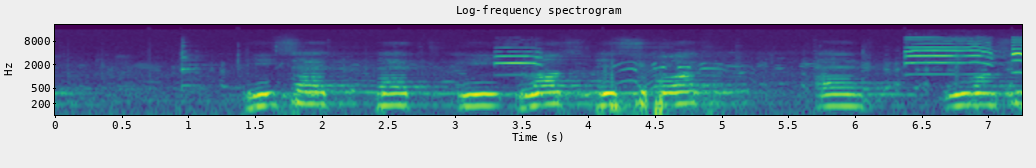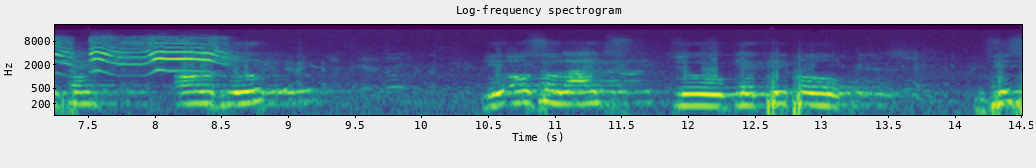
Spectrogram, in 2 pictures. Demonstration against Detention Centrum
3.3s 5.1s, 6.4s 8.8s

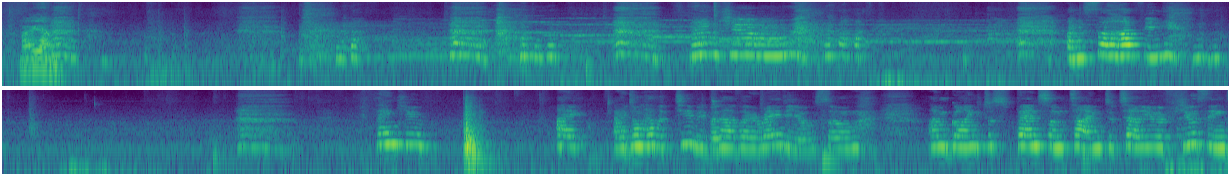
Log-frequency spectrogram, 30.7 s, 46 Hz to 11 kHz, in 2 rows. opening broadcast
3.9s 14.6s

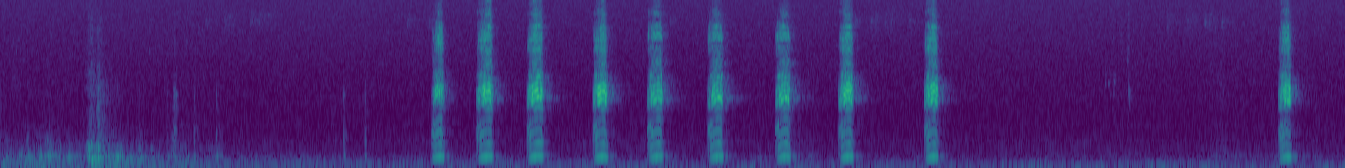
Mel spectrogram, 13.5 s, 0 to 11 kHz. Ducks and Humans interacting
4.3s 9.5s

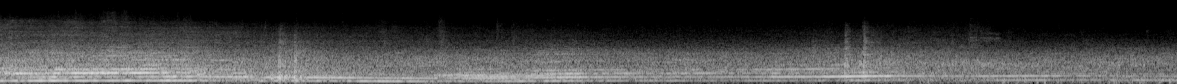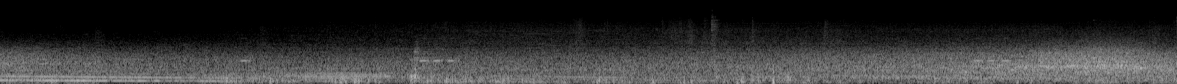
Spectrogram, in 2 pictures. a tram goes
11.2s 23.5s

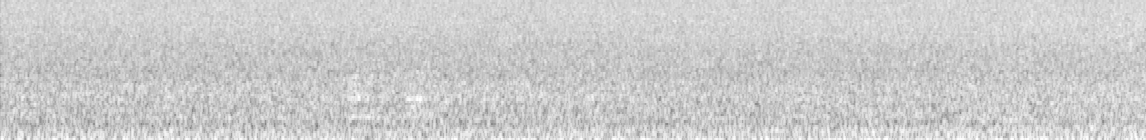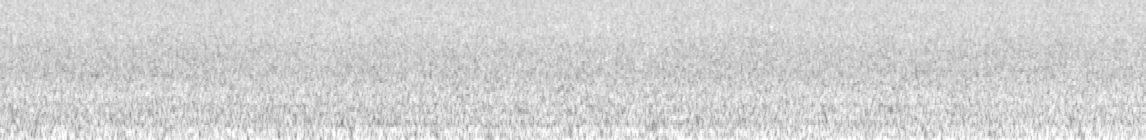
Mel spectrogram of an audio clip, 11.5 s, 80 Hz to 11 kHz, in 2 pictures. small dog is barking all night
1.6s 2.8s

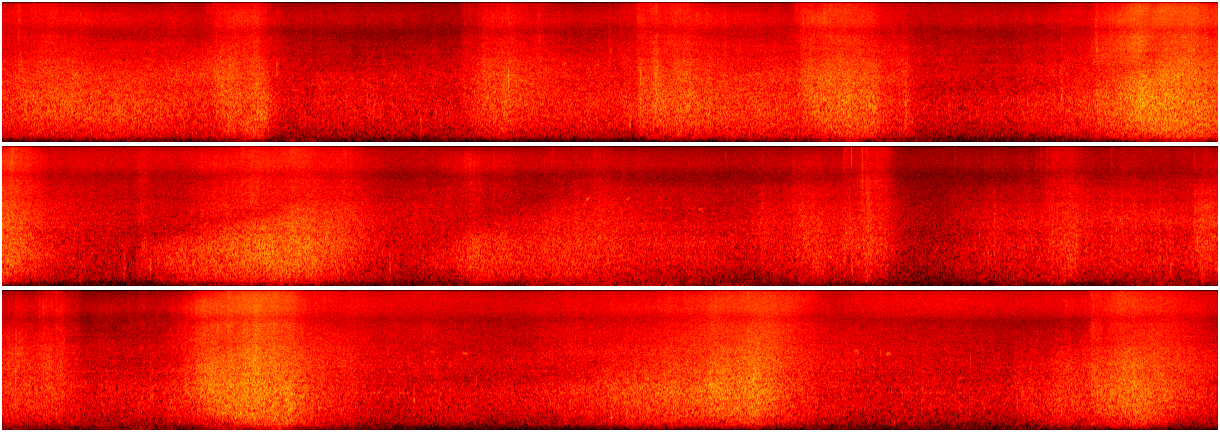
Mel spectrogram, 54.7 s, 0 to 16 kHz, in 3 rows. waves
32.4s 54.7s

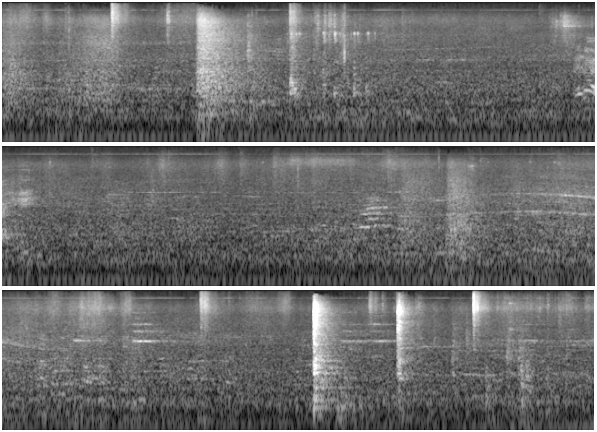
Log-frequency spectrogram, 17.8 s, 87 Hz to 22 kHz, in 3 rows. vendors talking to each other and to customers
12.1s 13.8s

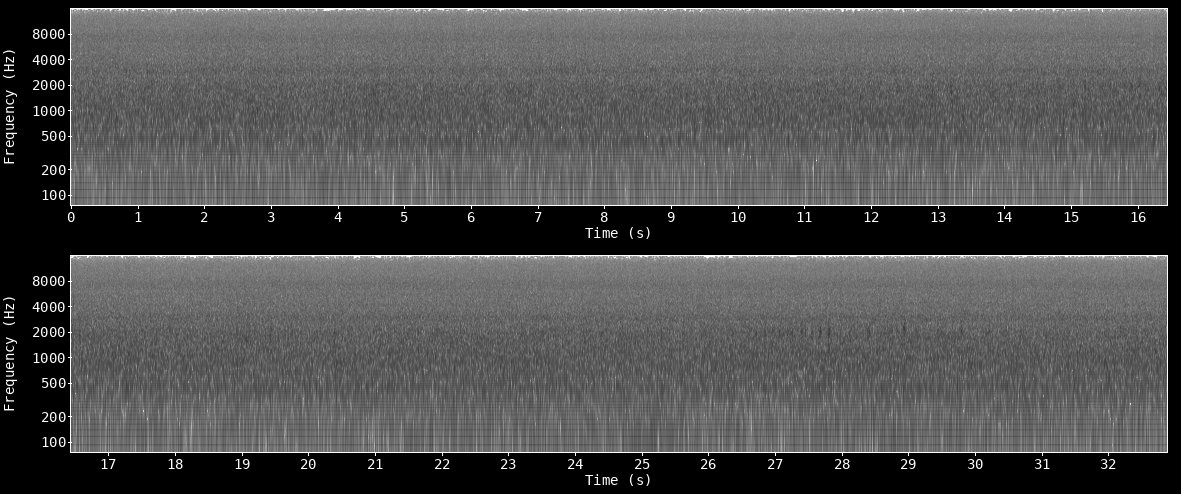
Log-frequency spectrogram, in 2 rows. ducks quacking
14.3s 18.2s, 26.3s 31.4s

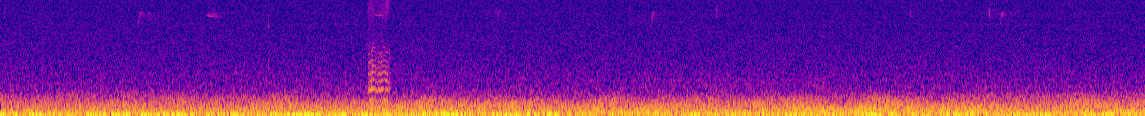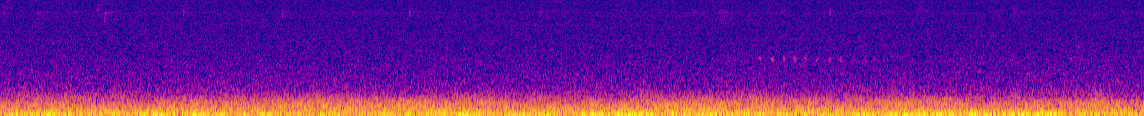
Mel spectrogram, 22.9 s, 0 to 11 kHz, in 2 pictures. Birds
3.5s 4.1s

